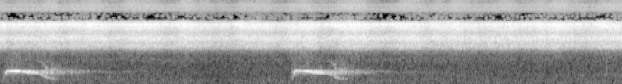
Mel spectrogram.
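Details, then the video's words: At night in Hoosier National Forest, a barred owl right above a tent, calling for its mate, gives two low hoots about four seconds apart, each sliding down at the end, over a steady shrill chorus of night insects. "That's a barred owl right above my tent. He's calling for his mate."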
